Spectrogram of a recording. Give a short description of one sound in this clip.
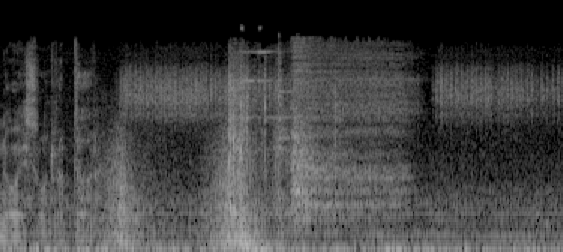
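A snake slithers through sand with a soft hiss.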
